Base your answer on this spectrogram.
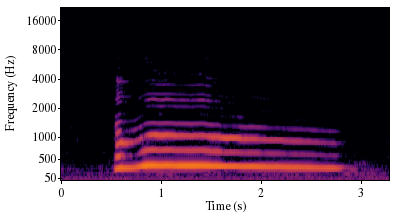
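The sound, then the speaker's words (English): A single long, loud howl from a human voice imitating a werewolf. It rises briefly, then holds a steady drawn-out tone for about two seconds before cutting off, heard alone over faint background. “You hear this howl. It's a very human howl. It is a werewolf, after all.”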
